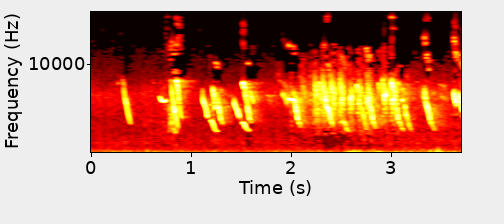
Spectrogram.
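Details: Saffron finch in trincado style, meant to get a quiet bird singing: scattered sharp high chirps build into a fast dense trill of descending notes toward the end.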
